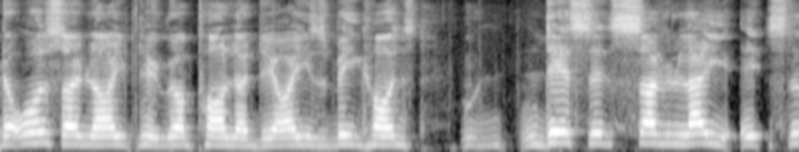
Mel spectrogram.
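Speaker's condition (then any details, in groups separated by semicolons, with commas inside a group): Ataxia; speech recently worse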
